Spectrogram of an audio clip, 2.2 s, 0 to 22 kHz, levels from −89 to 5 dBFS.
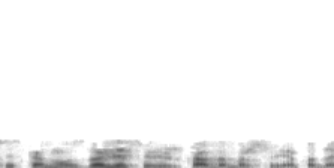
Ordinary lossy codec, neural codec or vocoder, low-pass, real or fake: MP3, 16 kbps; none; 3.6 kHz; real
